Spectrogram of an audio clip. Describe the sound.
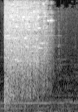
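Objects smash with a sharp, bright shatter of breaking glass. The loud crash lasts about a second and then fades into quiet.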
